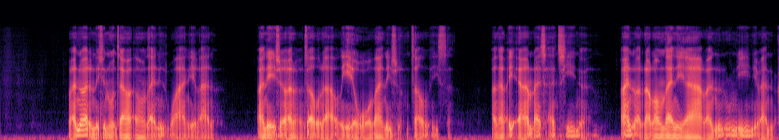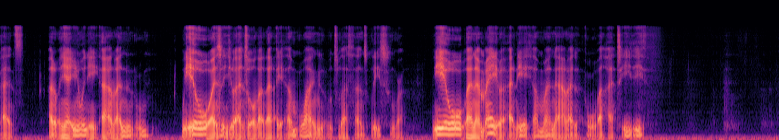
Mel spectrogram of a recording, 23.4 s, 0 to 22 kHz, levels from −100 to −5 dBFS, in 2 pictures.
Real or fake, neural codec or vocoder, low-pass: fake; autoencoder, 22.05 kHz, a latent of 192 numbers a frame, VITS, trained on many speakers; 9.9 kHz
